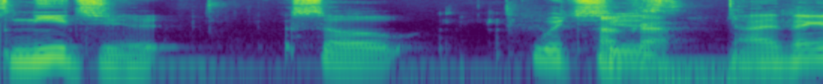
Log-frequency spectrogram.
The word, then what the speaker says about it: NiziU: niji niji means rainbow so i thought okay niji you but apparently it's nietzsche so which is i think it's does it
